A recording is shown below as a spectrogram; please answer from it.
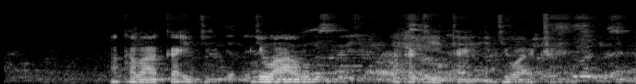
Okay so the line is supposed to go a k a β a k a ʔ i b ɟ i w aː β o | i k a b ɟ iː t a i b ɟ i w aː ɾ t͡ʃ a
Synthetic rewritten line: a k a β a k a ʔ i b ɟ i w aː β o | a k a b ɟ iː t a i b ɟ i w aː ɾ t͡ʃ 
